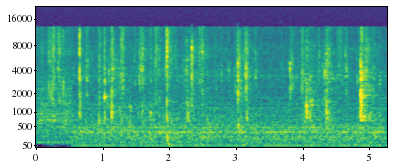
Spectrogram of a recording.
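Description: Golden retriever nosing and licking at a cracker on a plate: faint, irregular little clicks and taps of its mouth and the cracker against the plate, with a couple of louder clicks near the end.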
